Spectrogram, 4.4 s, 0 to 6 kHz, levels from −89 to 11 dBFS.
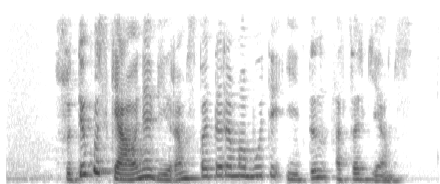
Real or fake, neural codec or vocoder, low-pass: real; none; 5.4 kHz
